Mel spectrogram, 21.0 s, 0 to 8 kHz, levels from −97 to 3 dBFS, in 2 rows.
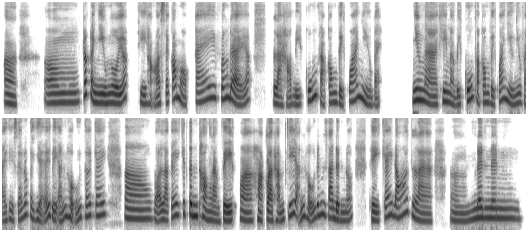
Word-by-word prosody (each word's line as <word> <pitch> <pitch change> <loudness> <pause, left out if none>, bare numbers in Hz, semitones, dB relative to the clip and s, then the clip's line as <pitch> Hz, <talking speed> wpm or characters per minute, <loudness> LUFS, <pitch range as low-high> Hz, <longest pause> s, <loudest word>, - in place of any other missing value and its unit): Ờ, 205 -2 +1 0.6
ờ, 210 +1 0 0.5
rất 375 - +6
là - - +4
nhiều 205 -2 +3
người 205 -1 +4
á, 265 +9 +1 0.3
thì 200 -4 -2
họ 180 -1 -3
sẽ 205 +1 -3
có 280 +7 +2
một 275 - -1
cái 265 +8 -2
vấn 295 +2 +2
đề 175 - +2
á 260 +6 -5 0.4
là 180 -4 0
họ 160 - -6
bị 170 0 -4
cuốn 255 +2 +1
vào - - -3
công 210 +1 -2
việc 180 -6 -2
quá 240 +3 0
nhiều 240 - -1
bạn. 150 - -6 0.7
Nhưng 260 +1 +4
mà 180 -6 0
khi 235 +6 +1
mà 210 -4 -1
bị 165 +1 -3
cuốn 265 +5 +4
vào - - -2
công 210 0 -2
việc 185 -4 -3
quá 245 - -2
nhiều 245 -11 -1
như 200 +4 -2
vậy 170 -4 -6
thì 195 -2 -6
sẽ 185 +4 -5
rất 285 +1 -3
là - - -1
dễ 190 - 0
bị 200 - +2
ảnh 180 +8 -2
hưởng 225 -5 -1
tới 260 +2 +1
cái, 280 +2 -1 0.3
ờ, 230 - +2 0.5
gọi 175 -2 +1
là, 185 -1 +1
cái 260 +10 -1
cái 310 - -1
tinh 270 -2 +8
thần 235 -7 +1
làm 165 -3 -1
việc 175 0 +6
hòa 175 -4 +2
hoặc 180 +2 +1
là 180 -2 +7
thậm 175 +2 -1
chí 280 +4 +1
ảnh 260 -5 -1
hưởng 205 -4 -1
đến 275 - +2
gia 230 -1 +4
đình 185 -5 +2
nữa. 175 +6 -5 0.4
Thì 175 -3 +2
cái 260 +5 +1
đó 275 +6 +2
là, 170 - -1 0.3
ờ, 195 - -10 0.5
nên 225 0 +4
nên, 220 -1 0
ừ, 210 -1 -9
210 Hz, 220 wpm, -22 LUFS, 180-255 Hz, 0.7 s, tinh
